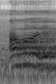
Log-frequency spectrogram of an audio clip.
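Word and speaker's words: hour: Spelling is different, but the pronunciation, the reading style is same. B, B. By, by. I. Here, here. Our, H-O-U-R.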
